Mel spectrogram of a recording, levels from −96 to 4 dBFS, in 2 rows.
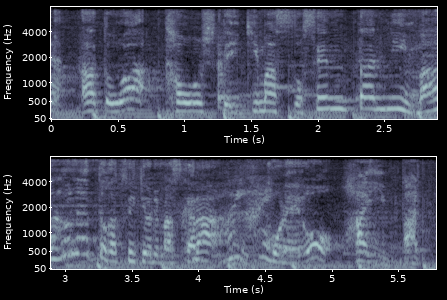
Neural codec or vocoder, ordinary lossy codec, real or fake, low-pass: vocoder, 22.05 kHz, 80 mel bands, WaveNeXt; none; fake; 7.2 kHz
